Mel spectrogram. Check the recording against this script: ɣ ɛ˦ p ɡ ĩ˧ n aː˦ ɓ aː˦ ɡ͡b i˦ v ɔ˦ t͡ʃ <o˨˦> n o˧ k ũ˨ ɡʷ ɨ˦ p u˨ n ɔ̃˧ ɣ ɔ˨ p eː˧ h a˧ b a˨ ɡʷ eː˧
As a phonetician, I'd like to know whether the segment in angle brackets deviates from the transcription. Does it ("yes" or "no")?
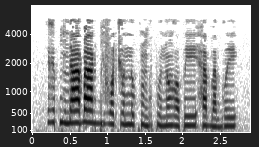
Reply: yes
